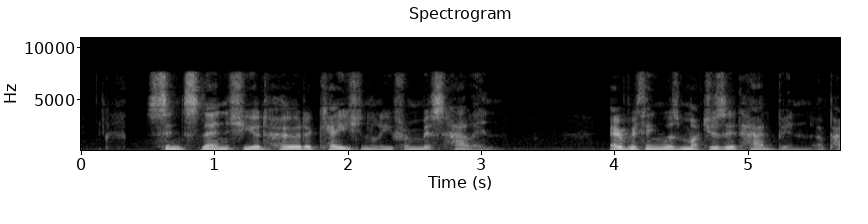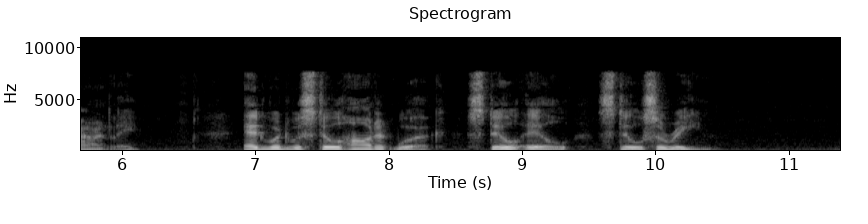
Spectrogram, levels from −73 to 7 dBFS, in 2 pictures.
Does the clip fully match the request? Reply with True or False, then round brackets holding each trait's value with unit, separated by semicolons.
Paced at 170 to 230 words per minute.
False (140 wpm)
